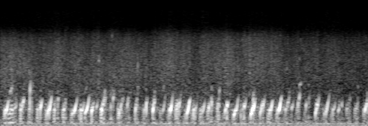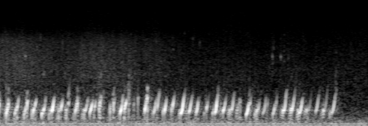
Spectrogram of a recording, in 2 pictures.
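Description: A pot seasoned with salt and pepper simmering over a fire, giving a steady rapid bubbling and plopping that runs for several seconds at moderate level before stopping abruptly.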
